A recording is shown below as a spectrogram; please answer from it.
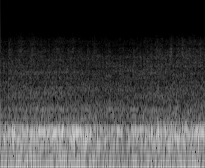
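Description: John Deere tractor's diesel engine running steadily under light load at a slow field pace, heard from inside the cab as a constant low rumble.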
